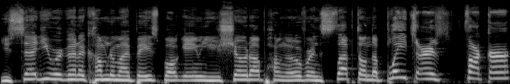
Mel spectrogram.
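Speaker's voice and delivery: high-pitched angry yelling. Acting out a character yelling at his dead dad's corpse: acted yelling at a corpse. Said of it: "you're yelling at the corpse".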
